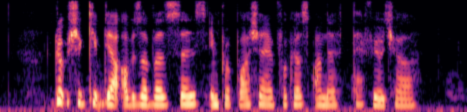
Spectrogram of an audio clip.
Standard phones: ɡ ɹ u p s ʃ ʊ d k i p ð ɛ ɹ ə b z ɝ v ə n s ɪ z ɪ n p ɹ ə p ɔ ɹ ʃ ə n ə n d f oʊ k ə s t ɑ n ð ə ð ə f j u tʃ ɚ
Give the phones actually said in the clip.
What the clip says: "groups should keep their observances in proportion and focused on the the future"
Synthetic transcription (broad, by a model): ɡ ɹ u p s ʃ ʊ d k i p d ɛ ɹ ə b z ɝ v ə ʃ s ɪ s ɪ n p ɹ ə p ɔ ʃ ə n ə n f oʊ k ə s ɑ n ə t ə f j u tʃ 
